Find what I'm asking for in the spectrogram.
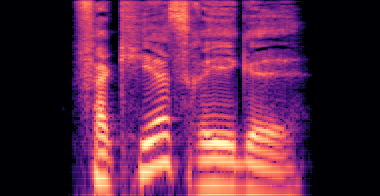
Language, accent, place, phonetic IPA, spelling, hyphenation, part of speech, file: German, Germany, Berlin, [fɛɐ̯ˈkeːɐ̯sʁeːɡl̩], Verkehrsregel, Ver‧kehrs‧re‧gel, noun, De-Verkehrsregel.ogg
- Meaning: traffic regulation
